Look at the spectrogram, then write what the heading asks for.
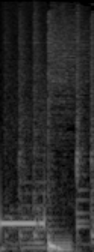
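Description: Telephone tone on a call placed from a radio show to a listener: a short, steady electronic beep, close and clear, followed by a brief low thump and clatter.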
